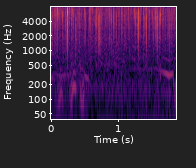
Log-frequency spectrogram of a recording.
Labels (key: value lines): label: biophony, cascading saw
recorder: SoundTrap 600 or HydroMoth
